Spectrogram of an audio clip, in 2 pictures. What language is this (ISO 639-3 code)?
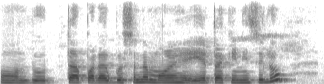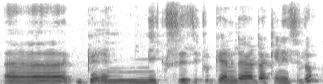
asm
